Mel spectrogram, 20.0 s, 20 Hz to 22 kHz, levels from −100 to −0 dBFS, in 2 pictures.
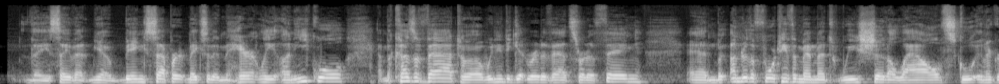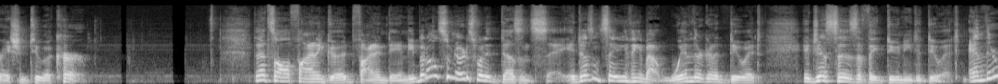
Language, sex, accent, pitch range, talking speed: English, male, American, 130-180 Hz, 230 wpm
